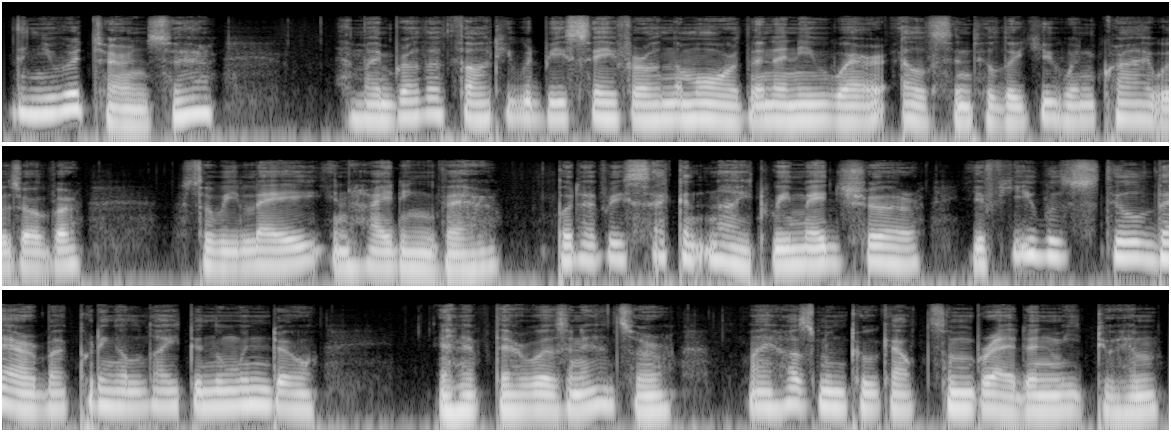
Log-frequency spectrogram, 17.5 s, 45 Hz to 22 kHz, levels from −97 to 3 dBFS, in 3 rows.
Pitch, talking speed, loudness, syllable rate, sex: 120 Hz, 225 wpm, -17 LUFS, 5.9 syllables/s, male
